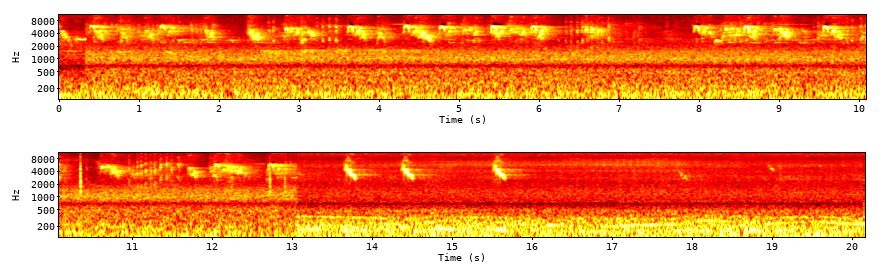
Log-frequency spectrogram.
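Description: House sparrows chirping, a busy run of short repeated cheeps that thins after about two-thirds of the way to a few single sharp chirps. Beneath them is a steady low background rumble.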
